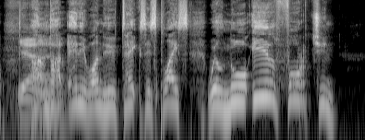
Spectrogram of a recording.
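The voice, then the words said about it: Wandering put-on British Isles accent. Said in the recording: “That accent went on a tour of the British Isles.”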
